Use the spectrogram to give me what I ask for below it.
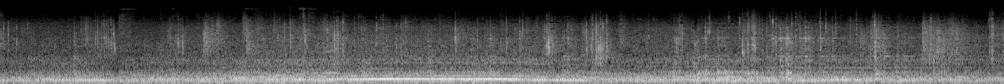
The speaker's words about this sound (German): Kurz vor dem Klingelzeichen setzt das Heulen des Windmotors ein. Mit lauten Knattern laufen die Kurleinen auf die Trommeln.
